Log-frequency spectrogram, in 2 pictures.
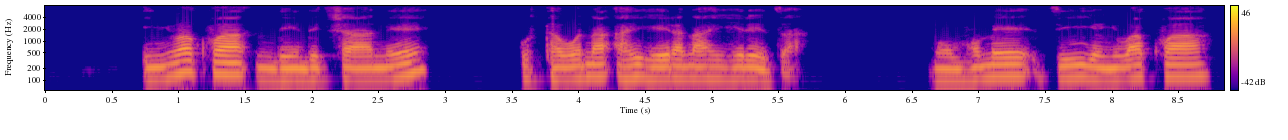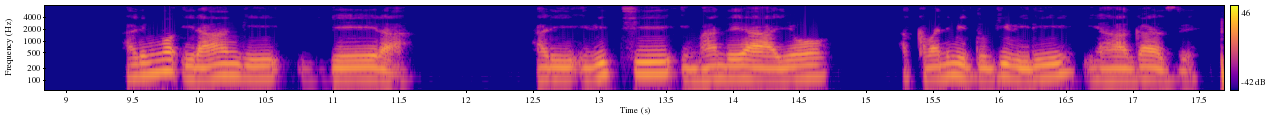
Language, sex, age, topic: Rundi, male, 36-49, education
